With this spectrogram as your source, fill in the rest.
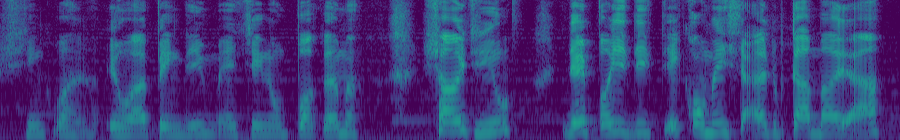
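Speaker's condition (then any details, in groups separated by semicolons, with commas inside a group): Cerebral palsy; diagnosed in childhood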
